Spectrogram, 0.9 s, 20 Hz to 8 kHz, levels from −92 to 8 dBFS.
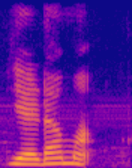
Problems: constant background noise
